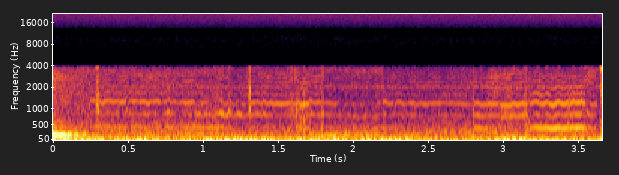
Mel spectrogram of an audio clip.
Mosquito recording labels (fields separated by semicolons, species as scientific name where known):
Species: mosquito; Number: one; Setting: cup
